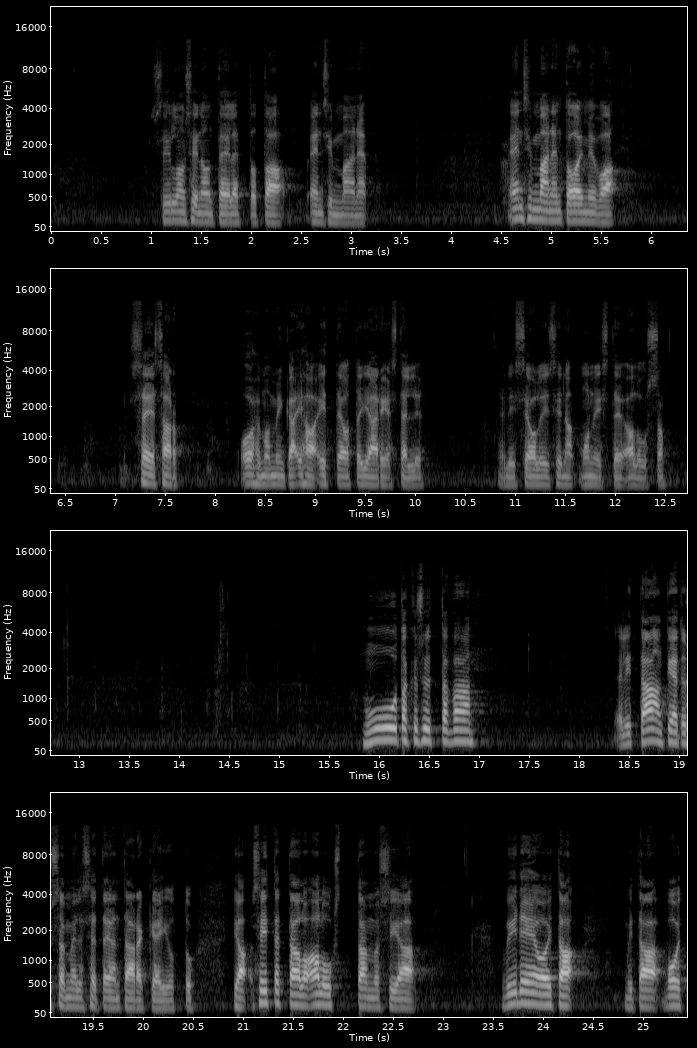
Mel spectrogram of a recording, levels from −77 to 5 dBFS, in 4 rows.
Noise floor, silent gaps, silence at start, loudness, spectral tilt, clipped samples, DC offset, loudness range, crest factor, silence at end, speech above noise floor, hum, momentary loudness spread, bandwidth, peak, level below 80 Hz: -65 dBFS; none; 1.05 s; -29 LUFS; -5 dB/octave; under 0.1%; under 0.1%; 10 LU; 22 dB; 0 s; 37 dB; none; 15 LU; 13 kHz; -8 dBFS; -76 dBFS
